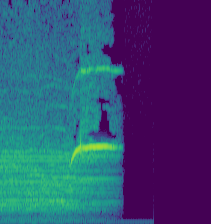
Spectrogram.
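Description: Low-level sustained tones from a live rock band's stage sound, with a shrill whistle from the audience rising and then holding its pitch about two-thirds of a second in. Then everything cuts off suddenly as the recording ends.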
